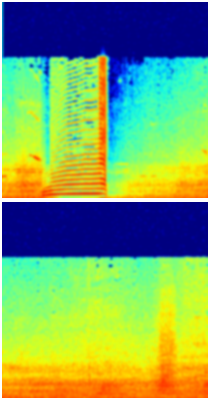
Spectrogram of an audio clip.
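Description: Motorcycles idling and creeping forward in a queue, a steady low engine and traffic rumble. About half a second in, one loud pitched tone slides up and then holds for about a second before cutting off.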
